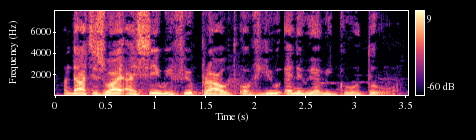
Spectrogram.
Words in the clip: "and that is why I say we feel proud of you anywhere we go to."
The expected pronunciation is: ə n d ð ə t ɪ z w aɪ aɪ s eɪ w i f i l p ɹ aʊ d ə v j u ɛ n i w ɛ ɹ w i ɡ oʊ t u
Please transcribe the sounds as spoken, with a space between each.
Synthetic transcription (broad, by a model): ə n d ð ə t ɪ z w aɪ aɪ s eɪ w i f i l p ɹ aʊ d ə v j u ɛ n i w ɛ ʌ w i ɡ oʊ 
